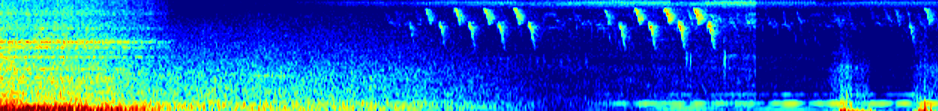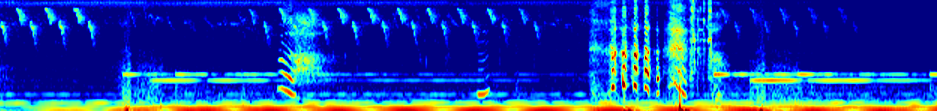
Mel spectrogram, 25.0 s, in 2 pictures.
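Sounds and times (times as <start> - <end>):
small birds chirping: 5.0 - 24.1.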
